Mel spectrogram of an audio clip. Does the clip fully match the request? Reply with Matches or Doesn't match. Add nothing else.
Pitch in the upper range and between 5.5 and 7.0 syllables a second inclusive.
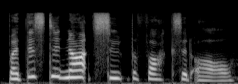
Doesn't match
